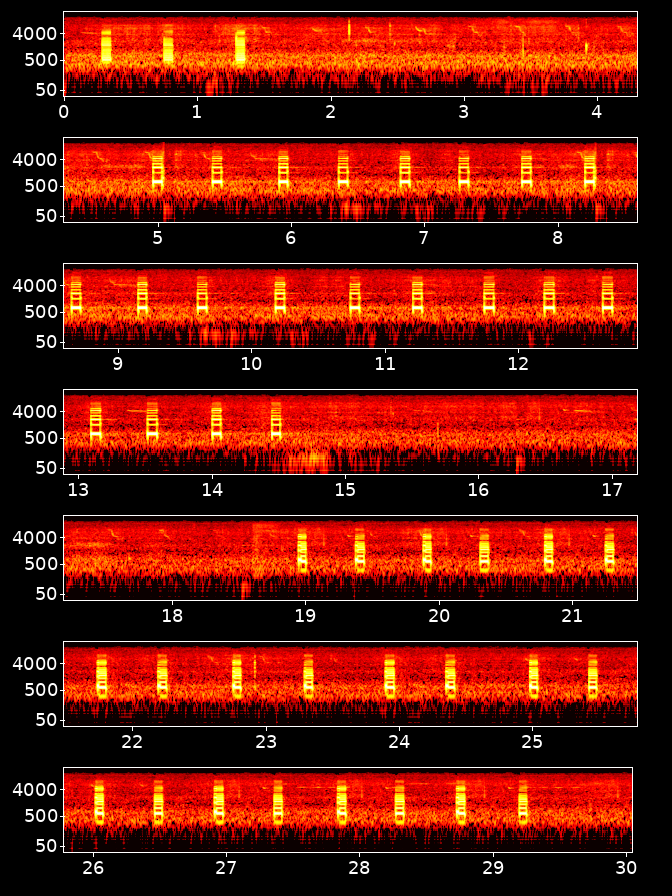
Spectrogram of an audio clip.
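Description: Nokta Force metal detector in three-tone discrimination mode, giving short repeated target beeps about twice a second as the coil is swept back and forth over buried metal. A run of higher beeps starts about five seconds in and stops near the middle. After a pause a second run begins and goes on almost to the end, slightly lower and with a deeper tone beneath it. In this mode the detector's different tones mark ferrous metal, non-ferrous metal and gold.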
